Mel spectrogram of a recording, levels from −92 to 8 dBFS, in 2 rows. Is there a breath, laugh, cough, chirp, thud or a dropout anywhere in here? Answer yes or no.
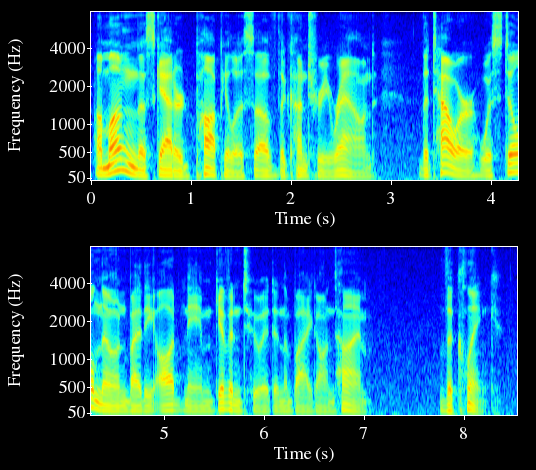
no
